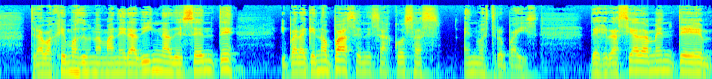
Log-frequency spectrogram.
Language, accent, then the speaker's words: Spanish; Argentina; es para todos nosotros como argentinos o vecinos de nuestro país triste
